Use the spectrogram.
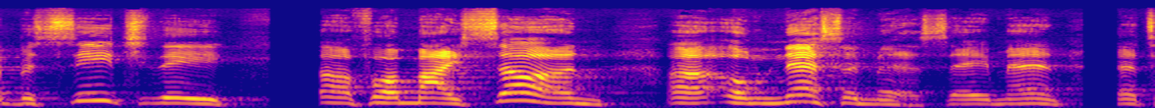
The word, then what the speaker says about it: Onesimus: He says, "I beseech thee for my son Onesimus," amen. That's how you pronounce that, Onesimus, "whom I have begotten in my bonds."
